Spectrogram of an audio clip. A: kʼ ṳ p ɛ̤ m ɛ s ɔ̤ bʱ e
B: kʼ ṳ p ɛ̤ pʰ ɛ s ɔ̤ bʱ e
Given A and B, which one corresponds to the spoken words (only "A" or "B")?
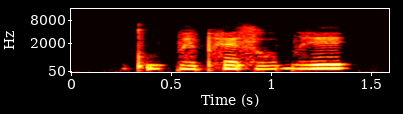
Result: B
